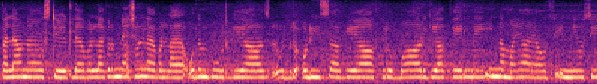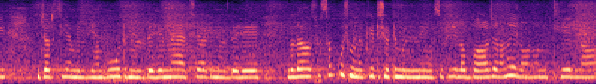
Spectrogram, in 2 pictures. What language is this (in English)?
Dogri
